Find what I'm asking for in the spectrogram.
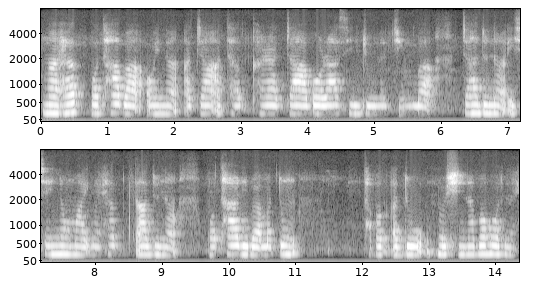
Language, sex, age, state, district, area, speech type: Manipuri, female, 18-30, Manipur, Tengnoupal, rural, spontaneous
